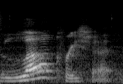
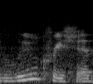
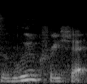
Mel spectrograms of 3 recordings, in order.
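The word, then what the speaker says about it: Lucretia: So, LA and people think my name is La Kisha. It's actually Lou KCA. The L is my first name and my middle initial. Um, so it's Lucriccia, L U C R E T I A, not LCA.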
